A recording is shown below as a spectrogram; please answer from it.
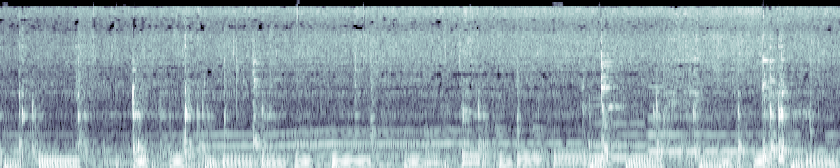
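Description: Minced garlic sizzling in hot oil in a stainless steel pot while a spatula stirs it, with irregular scrapes and taps of the spatula against the pot. Background music with a stepping bass line plays over it.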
